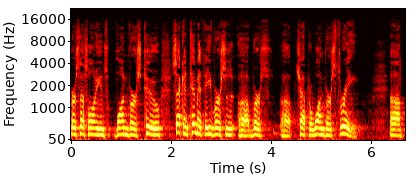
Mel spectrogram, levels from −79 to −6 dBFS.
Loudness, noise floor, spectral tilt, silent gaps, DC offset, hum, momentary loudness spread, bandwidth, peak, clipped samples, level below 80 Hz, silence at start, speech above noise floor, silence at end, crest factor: -18 LUFS; -48 dBFS; -6.5 dB/octave; none; under 0.1%; none; 8 LU; 15.5 kHz; -6 dBFS; under 0.1%; -48 dBFS; 0 s; 31 dB; 0 s; 12 dB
